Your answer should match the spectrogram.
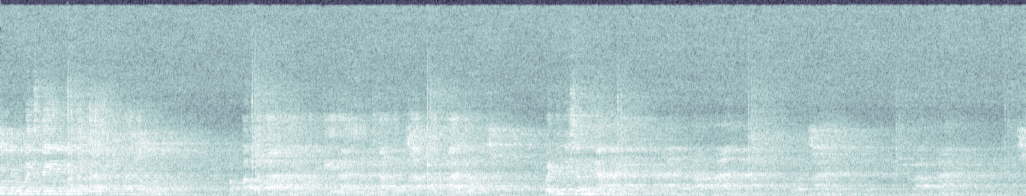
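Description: Indistinct talking with no words picked out.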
